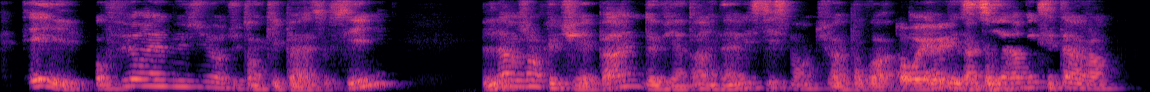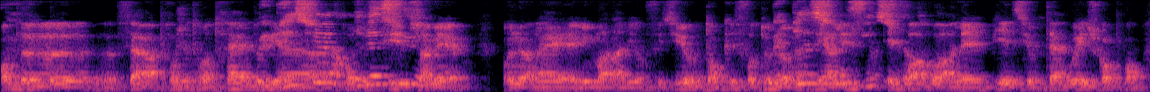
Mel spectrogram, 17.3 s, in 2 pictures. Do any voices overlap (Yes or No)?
Yes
